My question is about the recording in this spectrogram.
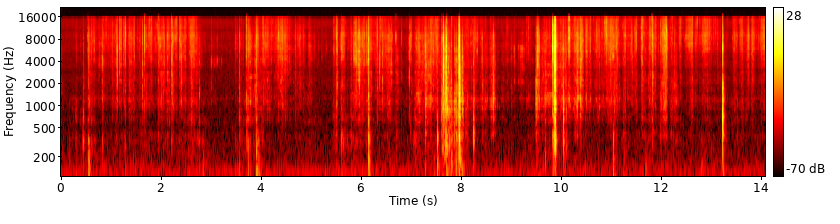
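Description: Glitter washi tape being peeled off its roll, torn and pressed onto a paper planner page, with scattered paper rustling and sharp little clicks; the loudest stretch of peeling and tearing comes about eight seconds in.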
